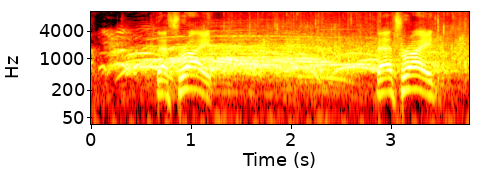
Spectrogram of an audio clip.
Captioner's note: cheers and applause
